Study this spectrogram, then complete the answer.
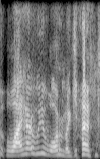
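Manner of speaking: amused, laughing disbelief. Real, not acted. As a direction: crack up while asking. Repeats line while laughing.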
